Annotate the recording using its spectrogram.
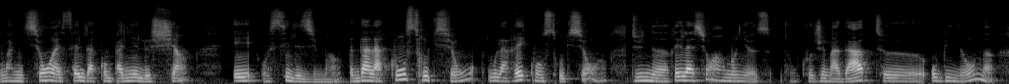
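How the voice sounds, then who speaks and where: With an Italian accent, a woman speaks at a very deep, low pitch. She goes at a fairly slow pace with ordinary pitch variation. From Italy. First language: Italian (speaking French). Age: 30s. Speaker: dog trainer and professional dog walker. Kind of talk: podcast interview.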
